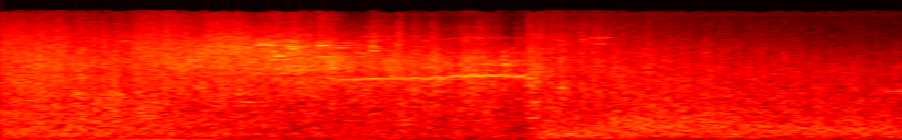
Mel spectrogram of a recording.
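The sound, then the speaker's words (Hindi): Loud, dense rumbling of explosions from Pakistani Sabre jets bombing Indian positions rolls on without a break, heavy low booms layered into a roaring wall of noise, with a thin high whine passing through midway. “अगले दिन engineer company ने एंटी टैंक माइंस लगाई ही थी कि पाकिस्तानी साइबर जेट्स ने भारतीय ठिकानों पर बमबारी शुरू कर दी।”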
